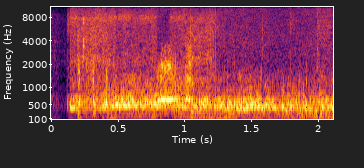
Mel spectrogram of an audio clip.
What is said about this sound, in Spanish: Seguimiento automático. Seguimiento automático. Lanzamiento desde la base militar de Médano del Loro en Moguer. La rampa está en perfecto estado. No hay ningún incendio. No hay incendios en la rampa.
